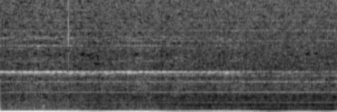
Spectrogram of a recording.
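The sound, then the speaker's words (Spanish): Sonified sound of the Sun: a deep, steady low rumble that swells and eases slightly while holding a continuous droning tone, with no voices. “Pero si queréis escuchar el sonido del universo, de la potencia del universo, mirar cómo suena el sol. Escuchar esto.”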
